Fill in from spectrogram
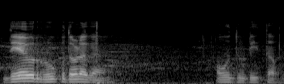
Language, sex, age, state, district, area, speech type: Kannada, male, 45-60, Karnataka, Koppal, rural, spontaneous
